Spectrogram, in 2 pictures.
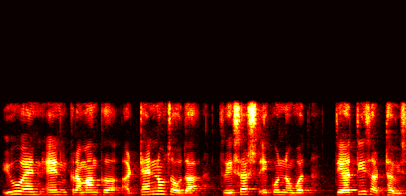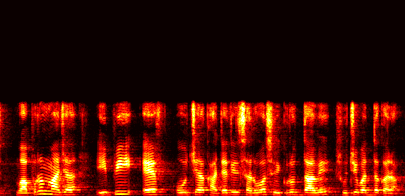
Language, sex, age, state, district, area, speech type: Marathi, male, 18-30, Maharashtra, Buldhana, urban, read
